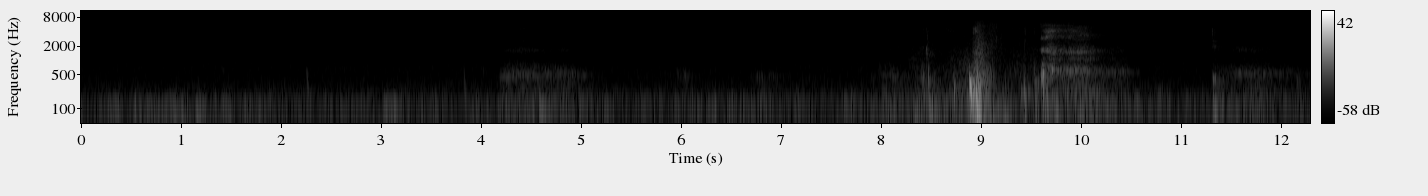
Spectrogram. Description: just a few stuffy sick sneezes (and a cough — sound is kinda muffled :(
